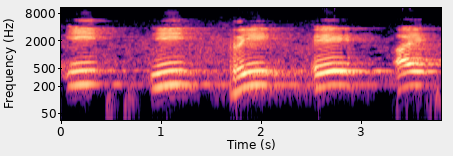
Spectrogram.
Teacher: जो जीभ के आगे वाला हिस्सा है वो काम में लिया जाता है जैसे ई ई ऋ ए ऐ यानी कि आगे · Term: अग्र स्वर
